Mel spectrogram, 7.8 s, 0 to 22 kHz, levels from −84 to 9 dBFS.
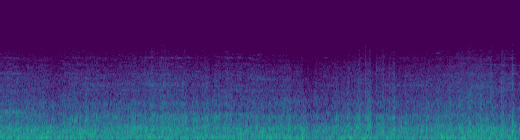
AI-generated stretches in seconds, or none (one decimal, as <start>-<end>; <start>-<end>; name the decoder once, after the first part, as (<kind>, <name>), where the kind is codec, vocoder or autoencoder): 0.0-0.6 (vocoder, Vocos); 5.7-6.3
